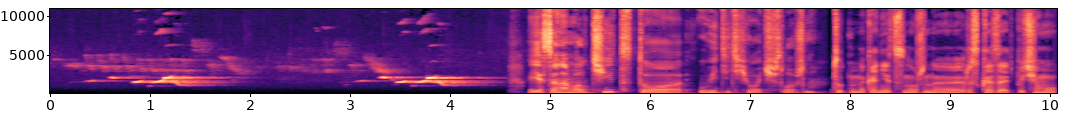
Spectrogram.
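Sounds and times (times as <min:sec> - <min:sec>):
Eurasian golden oriole singing: 0:00.0 - 0:04.6
speech: 0:04.8 - 0:10.0.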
